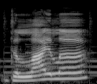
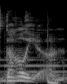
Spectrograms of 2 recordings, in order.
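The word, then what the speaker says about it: Dahlia: to baddy like that Delila or Lea not Delila BL de Leah Hawthorne Dalia Dalia wait am I pronouncing it wrong I'm going to go Google it I think it's Dalia and I was pronouncing it like a idiot are they still together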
